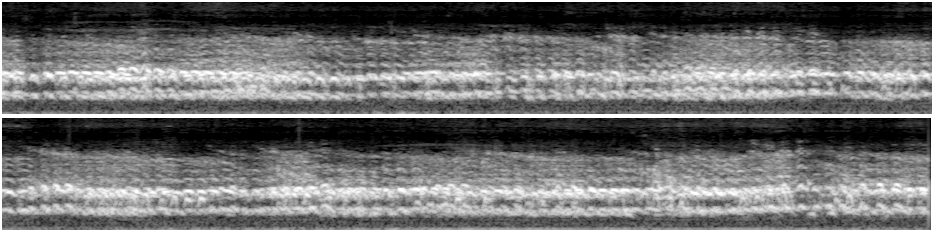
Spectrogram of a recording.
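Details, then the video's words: Frogs in spring: a dense, continuous chorus of overlapping rattling croaks, many callers blending into a steady throbbing wall of sound with no pauses. "개구리소리 the sound of frog broke spring"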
